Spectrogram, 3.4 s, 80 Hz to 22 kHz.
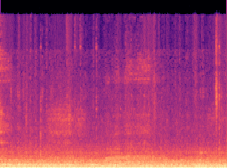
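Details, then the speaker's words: TVR Griffith 500 V8 on test drive on a private road after extensive work, which fixed vacuum advance, seized distributor weights, unplugged sensors and vacuum lines. Steady, even roar under load with road noise, no misses or stumbles; pulls cleanly, healthy acceleration. "That's a cool car. What a lovely, lovely noise. Brakes feel great. Steering feels good."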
